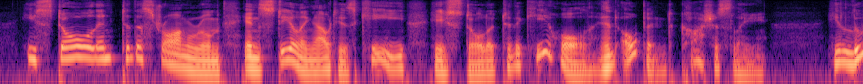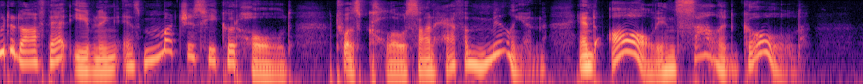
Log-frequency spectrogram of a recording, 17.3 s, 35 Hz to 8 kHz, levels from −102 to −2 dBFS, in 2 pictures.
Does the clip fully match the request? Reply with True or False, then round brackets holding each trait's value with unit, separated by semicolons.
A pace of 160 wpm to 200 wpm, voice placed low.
False (145 wpm; 105 Hz)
